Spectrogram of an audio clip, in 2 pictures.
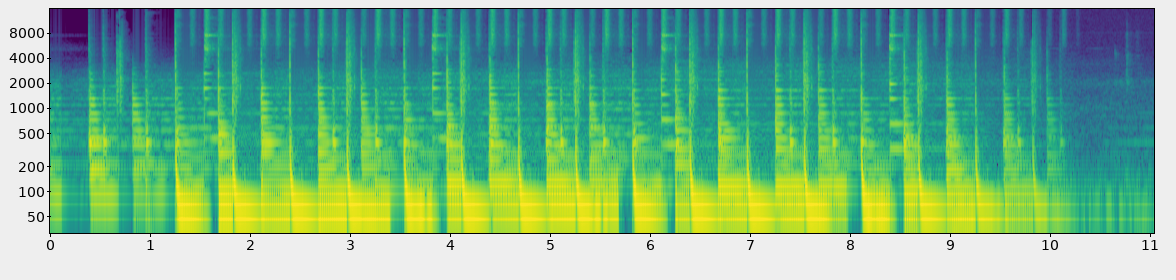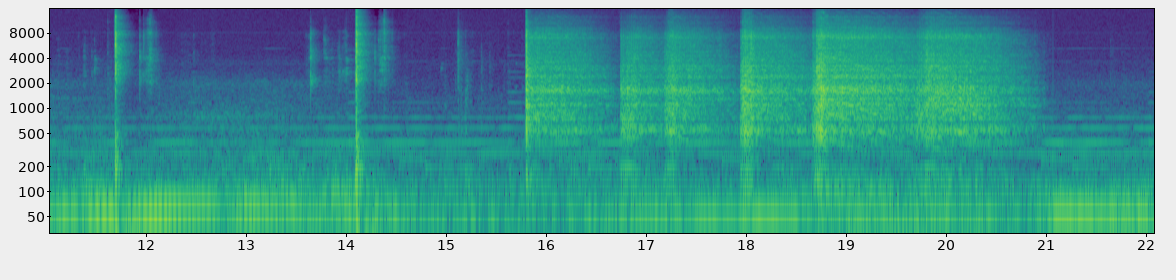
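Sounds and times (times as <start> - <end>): electric drill grinding: 15.8 - 21.0.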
